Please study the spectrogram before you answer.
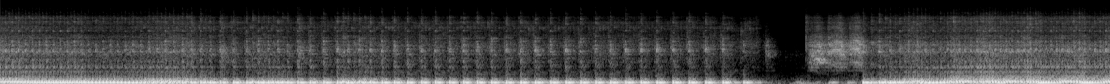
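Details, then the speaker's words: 1978 Honda CB250T twin after revival, previously would not start and sputtered and fell flat on throttle: catches, settles to a steady beat, dips briefly, then revs cleanly without bogging; running properly now. "before this it didn't even want to start and when I hit the trolley would just like fall flat on its face you will hear it like sputtering but now I'm able to get it from revs"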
